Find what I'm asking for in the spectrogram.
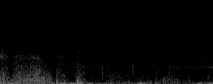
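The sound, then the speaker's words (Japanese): Footsteps of someone walking through the neighborhood after a visit to the public bathhouse, faint, irregular steps set against a steady background hiss. “近所の銭湯に行ってきた帰りに散歩しているところです。”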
